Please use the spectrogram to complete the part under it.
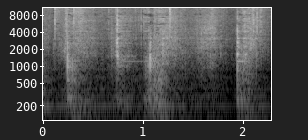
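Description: Food fries in a pan with a close, fairly loud sizzle, punctuated by four distinct stirring scrapes spaced irregularly.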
